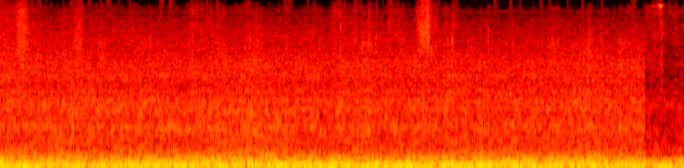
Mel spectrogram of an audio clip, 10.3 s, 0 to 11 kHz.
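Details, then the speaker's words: 2005 Jeep Liberty KJ CRD at about 65 mph on the highway, after replacing both front wheel bearings and hubs that had caused a loud front grinding: steady road and wind roar with no wheel growl, cab down from about 81–82 dB to about 74.75 dB, quiet. "we can see from running the road test we went from about 81 82 decibels down to about 74.75 so that's good i can tell it rides quite a bit quieter"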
